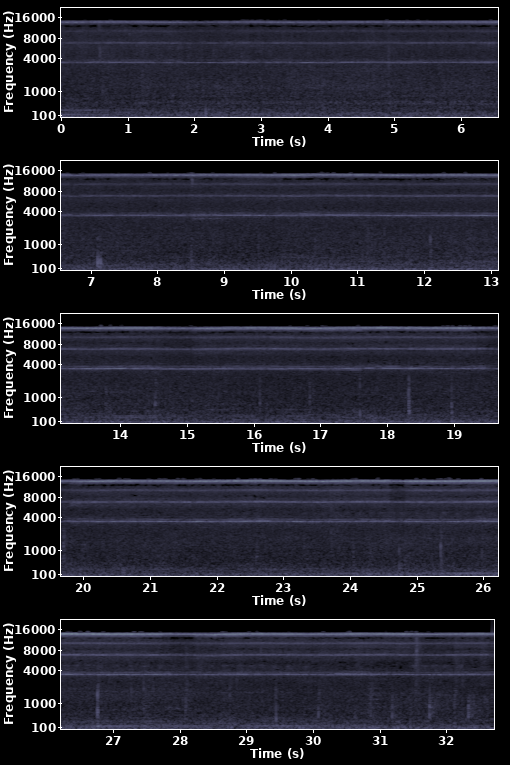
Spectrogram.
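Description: A steady high-pitched whine held on one pitch throughout, with faint scuffs and taps of footsteps on stone steps beneath it.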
